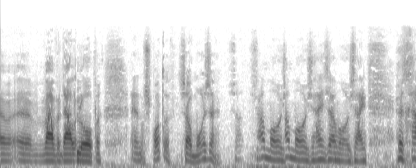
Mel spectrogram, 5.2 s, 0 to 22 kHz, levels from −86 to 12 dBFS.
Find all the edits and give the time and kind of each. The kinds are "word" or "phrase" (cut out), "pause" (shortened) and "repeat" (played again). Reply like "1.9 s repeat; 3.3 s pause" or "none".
1.0 s word; 1.8 s phrase; 3.6 s repeat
